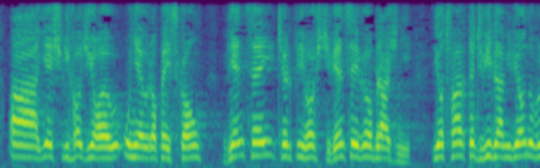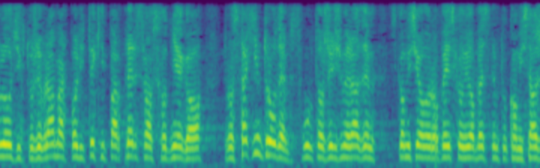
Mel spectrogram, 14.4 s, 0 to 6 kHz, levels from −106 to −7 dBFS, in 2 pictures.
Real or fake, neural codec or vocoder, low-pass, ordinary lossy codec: real; none; 5.4 kHz; none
